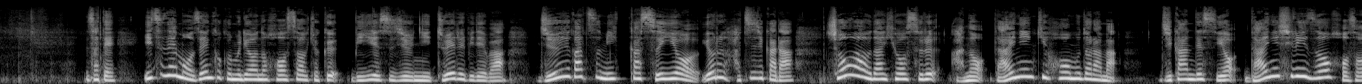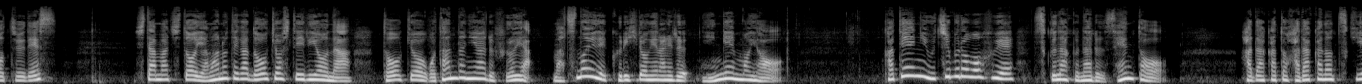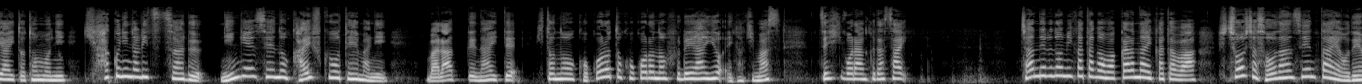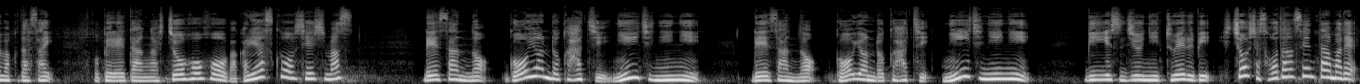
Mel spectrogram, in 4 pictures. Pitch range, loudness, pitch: 195-275 Hz, -14 LUFS, 230 Hz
